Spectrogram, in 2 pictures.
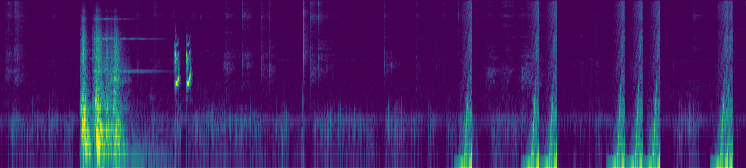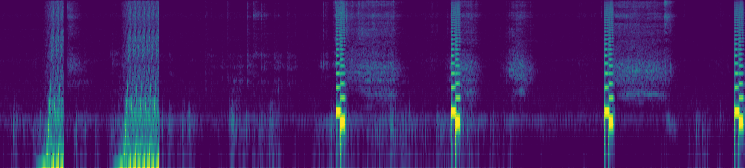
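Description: Plastic toy train parts click and snap together in someone's hands.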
